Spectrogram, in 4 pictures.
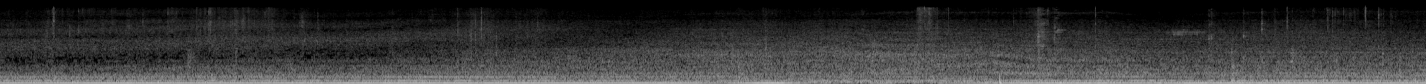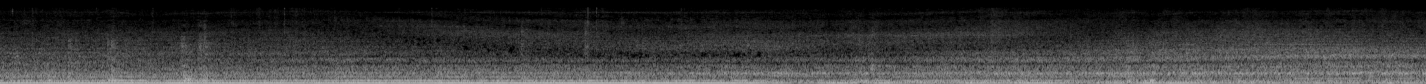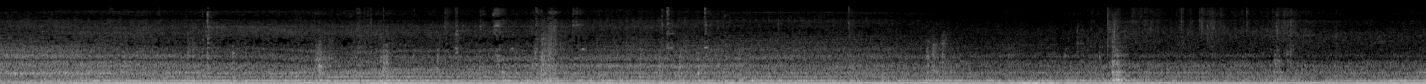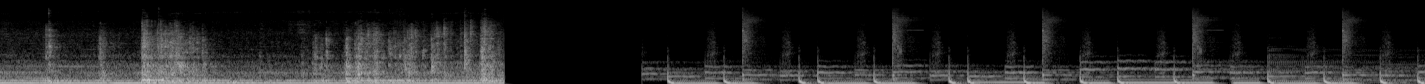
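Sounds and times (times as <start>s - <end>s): excavator diesel engine running: 0.0s - 47.8s.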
